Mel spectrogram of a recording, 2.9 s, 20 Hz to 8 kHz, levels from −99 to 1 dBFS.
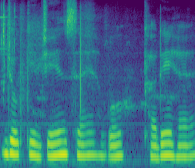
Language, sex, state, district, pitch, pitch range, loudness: Hindi, female, Bihar, Patna, 170 Hz, 165-180 Hz, -17 LUFS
